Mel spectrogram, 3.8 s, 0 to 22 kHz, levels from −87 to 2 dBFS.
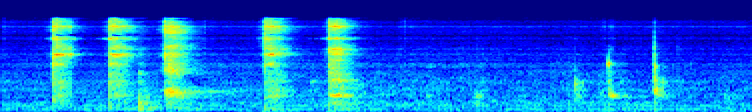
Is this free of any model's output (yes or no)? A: no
